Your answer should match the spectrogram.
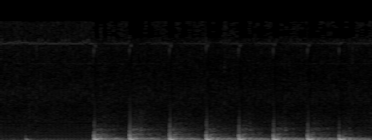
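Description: A quick series of about seven firm, evenly spaced knocks on the door of a home, preceded by one faint tap, with no voices, as a pastor arrives and knocks.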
